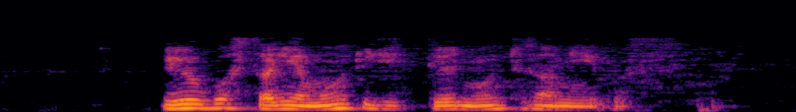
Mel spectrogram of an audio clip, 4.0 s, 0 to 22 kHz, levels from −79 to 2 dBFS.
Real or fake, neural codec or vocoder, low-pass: real; none; 5.4 kHz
